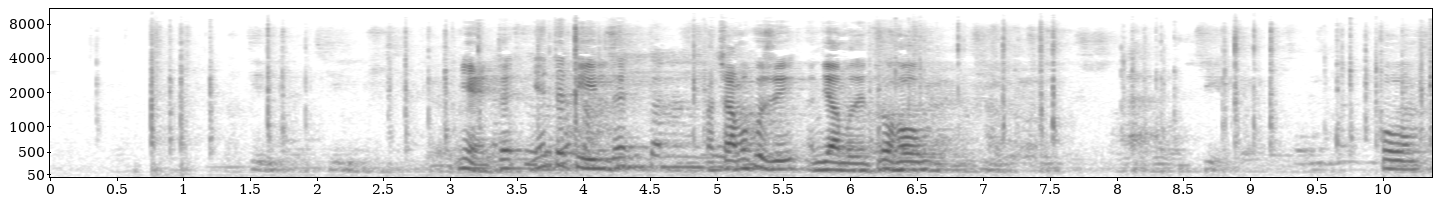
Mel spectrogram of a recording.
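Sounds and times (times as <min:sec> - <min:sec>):
computer keyboard key presses: 0:00.8 - 0:01.9, 0:06.2 - 0:10.3
speech: 0:03.1 - 0:06.8, 0:10.0 - 0:10.3.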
